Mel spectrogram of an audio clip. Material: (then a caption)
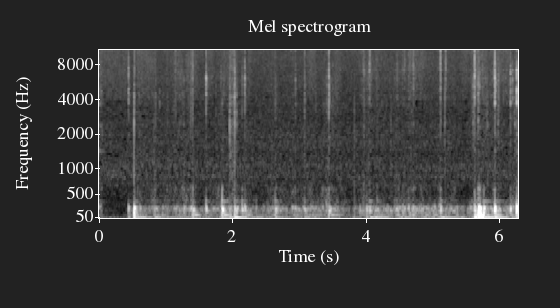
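Metal mesh. Long nails on both hands slowly scratch the sides of a black microphone's hollow metal mesh grille, with no windscreen on it. The result is a steady, muffled, low rumbling scrape with soft crackles and brief sharp clicks, swelling into a louder scratch near the end.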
